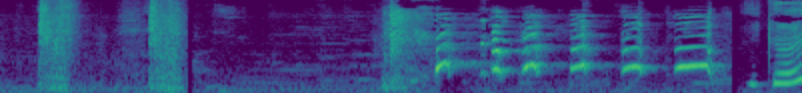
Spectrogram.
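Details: Dogs sneezing, compilation clip: two short, sharp sneeze bursts, followed by music and playful sound effects.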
